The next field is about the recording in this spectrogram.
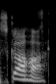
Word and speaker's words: Skaha: And it's right near the, I'm going to mispronounce this, Saka Lake. Anybody know? – Skaha. – Skaha. Okay. Skaha Lake.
